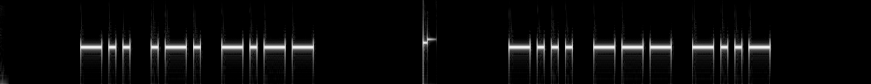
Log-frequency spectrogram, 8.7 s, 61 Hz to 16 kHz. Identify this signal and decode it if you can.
Morse code, heard as a keyed tone, about 17 wpm, 700 Hz. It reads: DRY BOX
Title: Sentences from Top 500 Words - New Word Drill - 17wpm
